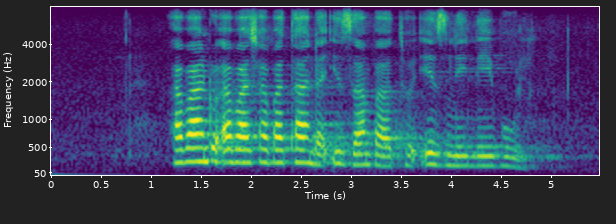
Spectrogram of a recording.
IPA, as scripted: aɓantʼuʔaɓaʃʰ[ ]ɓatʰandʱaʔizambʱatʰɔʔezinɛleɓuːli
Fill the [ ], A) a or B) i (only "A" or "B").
A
